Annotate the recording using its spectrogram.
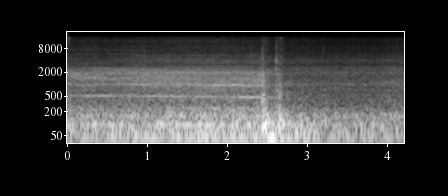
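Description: Road and engine noise heard inside a moving car's cabin, a steady low rumble. A faint steady whine stops with a thump about two and a half seconds in.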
